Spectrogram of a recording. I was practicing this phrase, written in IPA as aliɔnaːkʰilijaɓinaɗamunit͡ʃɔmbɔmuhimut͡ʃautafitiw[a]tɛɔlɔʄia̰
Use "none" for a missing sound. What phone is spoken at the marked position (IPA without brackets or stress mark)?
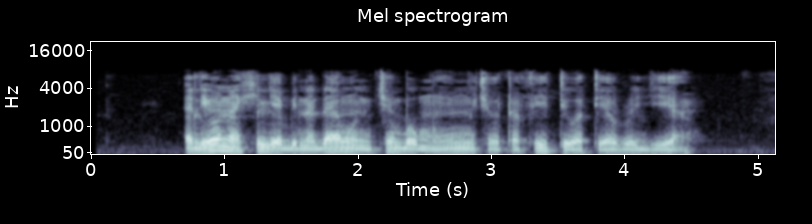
a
